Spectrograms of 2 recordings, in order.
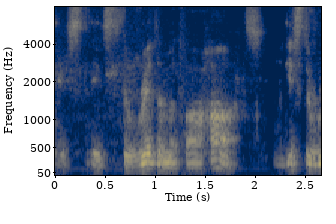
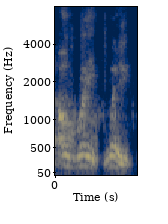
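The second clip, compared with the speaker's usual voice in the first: high, startled audience reaction; mock surprised audience; 8 semitones higher, 4 dB louder than usual. Audience startled by Shakespeare's broken rhythm, high. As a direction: catch the odd beat in surprise. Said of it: "they would be like".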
